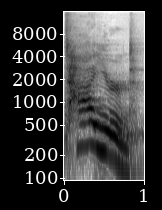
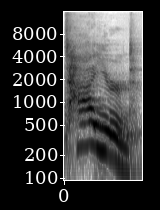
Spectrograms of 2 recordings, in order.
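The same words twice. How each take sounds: First: The word is pronounced the American way. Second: The same.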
